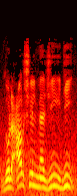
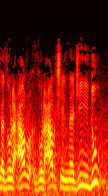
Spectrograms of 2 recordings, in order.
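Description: First: The last word ends with an i vowel. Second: The last word ends with a u vowel. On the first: The glory describes the Throne. "الذي نريده الكسر ذو العرش المجيد على قراءة الكسر" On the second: The glory describes the Lord. "فعلى قولك ذو العرش المجيد هذا المجيد وصف للرب"

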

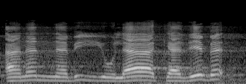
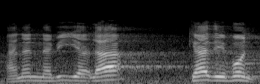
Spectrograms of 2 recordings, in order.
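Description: First: The final b is stopped with no vowel. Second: The final b carries a u-vowel and n ending. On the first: The line scans as rajaz verse. "أن تقف بالسكون على الباء" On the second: The line is not verse. "ضم الباء بتنوين الباء مرفوعة"

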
